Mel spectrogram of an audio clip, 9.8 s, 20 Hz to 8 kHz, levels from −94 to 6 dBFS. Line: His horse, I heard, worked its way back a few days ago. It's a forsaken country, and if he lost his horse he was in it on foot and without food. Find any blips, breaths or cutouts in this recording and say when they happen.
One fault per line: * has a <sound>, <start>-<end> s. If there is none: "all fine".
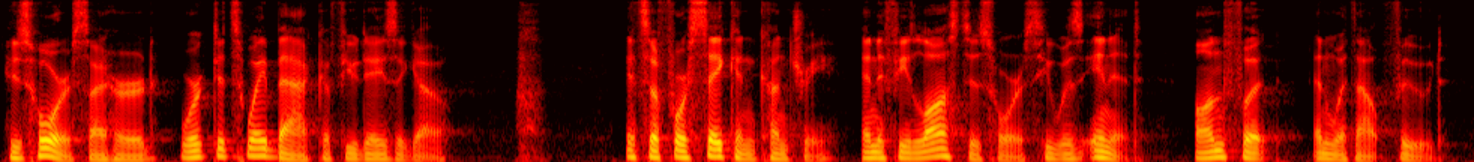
* has a breath, 3.4-3.7 s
